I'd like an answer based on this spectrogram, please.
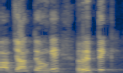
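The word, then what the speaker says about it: Hrithik: रतिक की spelling H से start होती है जो कि साइलेंट है।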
